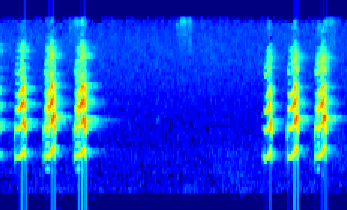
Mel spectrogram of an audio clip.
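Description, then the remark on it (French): A tawny owl calls in two bursts of three short, sharp cries, with a pause of a couple of seconds between the groups, clear with no other sound around. “Mais la chouette hulotte a un autre super pouvoir, elle est capable de fermer ses oreilles quand elle dort.”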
